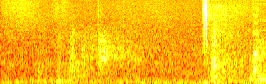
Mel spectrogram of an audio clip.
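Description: Quiet room tone with a low steady hum through the church sound system. About one and a half seconds in comes a short sharp noise, then a man's voice starts speaking.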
